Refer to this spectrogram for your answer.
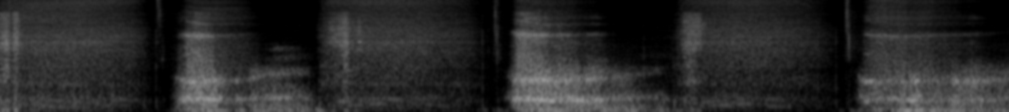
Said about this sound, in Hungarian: Ugye ez a fajta erőteljes légzés, különösen a brásztika pránájában. A brásztika pránájában azt jelenti, hogy erőlégzés, és így hangzik valahogy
